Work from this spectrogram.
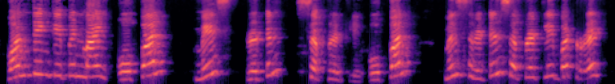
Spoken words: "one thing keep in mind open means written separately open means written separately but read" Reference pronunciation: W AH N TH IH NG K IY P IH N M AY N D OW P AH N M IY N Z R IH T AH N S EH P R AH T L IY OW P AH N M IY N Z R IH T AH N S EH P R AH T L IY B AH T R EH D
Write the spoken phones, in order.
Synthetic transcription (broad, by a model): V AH N T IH NG K IY P IH N M AY N D OW P AH N M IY N S R IH T AH N S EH P R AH T L IY OW P AH N M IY N S R IH T AH N S EH P R AH T L IY B AH T R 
